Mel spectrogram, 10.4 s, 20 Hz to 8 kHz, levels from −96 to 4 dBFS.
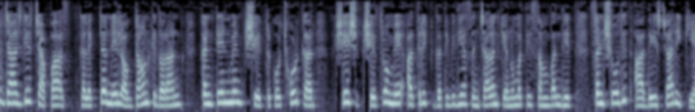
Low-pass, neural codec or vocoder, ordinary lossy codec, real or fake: none; none; none; real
